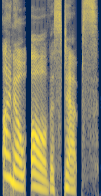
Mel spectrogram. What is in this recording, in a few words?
female blood elf trigger shadowstep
